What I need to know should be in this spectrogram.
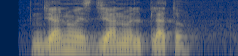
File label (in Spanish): Ya no es llano el plato yeista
